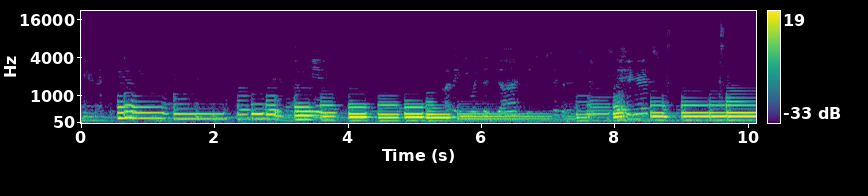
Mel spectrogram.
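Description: Guitar playing a run of single sustained notes and short phrases. Each note starts sharply and holds a steady pitch for up to about a second and a half.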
